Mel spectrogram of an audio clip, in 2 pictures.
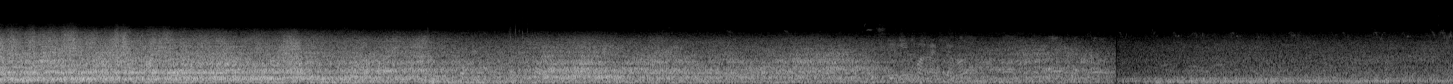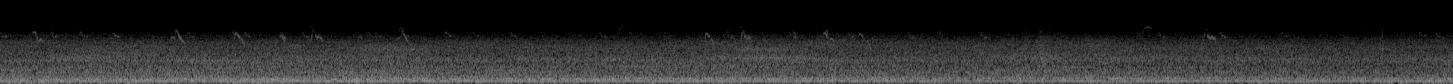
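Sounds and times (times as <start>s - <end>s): steady low hum: 0.0s - 29.0s
small birds chirping: 6.5s - 29.0s.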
